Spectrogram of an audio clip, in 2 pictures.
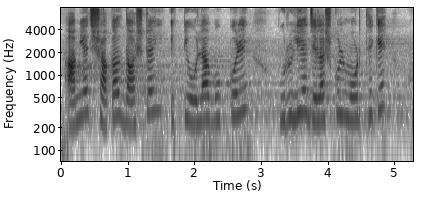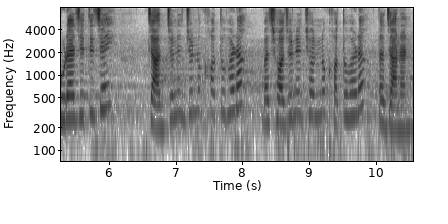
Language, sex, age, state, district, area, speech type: Bengali, female, 18-30, West Bengal, Purulia, urban, spontaneous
